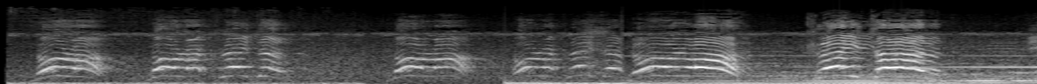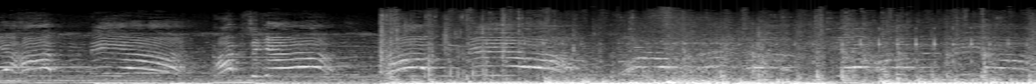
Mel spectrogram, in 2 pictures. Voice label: Rufender Milizsoldat; Revolution

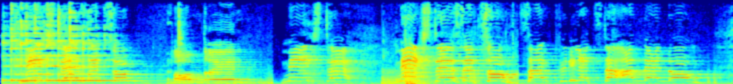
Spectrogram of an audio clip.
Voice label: Frau, Stimmproben

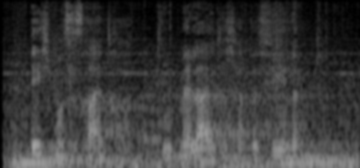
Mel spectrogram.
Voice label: Rebellenwache, Stimmproben; Revolution

